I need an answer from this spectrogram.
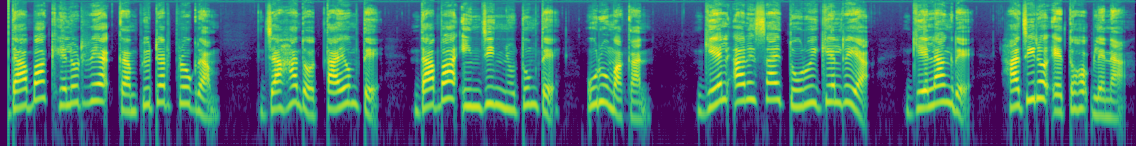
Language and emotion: Santali, neutral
